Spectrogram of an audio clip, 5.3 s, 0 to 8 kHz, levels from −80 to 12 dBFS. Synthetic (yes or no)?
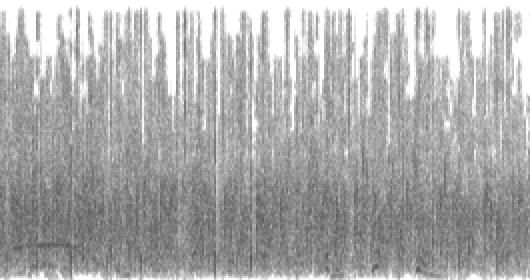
yes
